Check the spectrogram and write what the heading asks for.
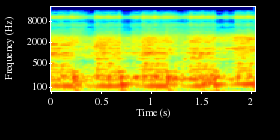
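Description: Electronic dance music with a steady beat and strong bass, played loud through a Tronsmart T7 Mini Bluetooth speaker.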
